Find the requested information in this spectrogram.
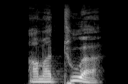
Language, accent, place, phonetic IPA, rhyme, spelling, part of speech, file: German, Germany, Berlin, [a(ʁ)maˈtuːɐ̯], -uːɐ̯, Armatur, noun, De-Armatur.ogg
- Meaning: 1. A fixture or controlling apparatus, a faucet, valve or tap, most prominently of a washbasin or sink 2. A mechanical part being of an auxiliary nature 3. The supporting framework of a sculpture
